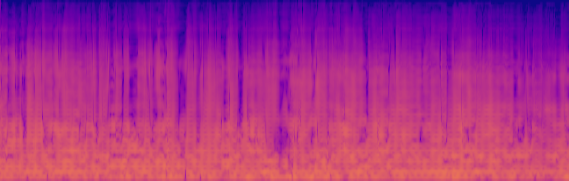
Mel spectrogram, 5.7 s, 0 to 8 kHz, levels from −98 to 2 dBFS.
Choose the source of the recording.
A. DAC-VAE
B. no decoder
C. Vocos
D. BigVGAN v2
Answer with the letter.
D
